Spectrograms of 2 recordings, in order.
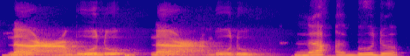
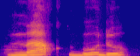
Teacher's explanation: berasal dari tengah tenggorokan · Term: huruf ain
